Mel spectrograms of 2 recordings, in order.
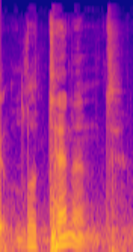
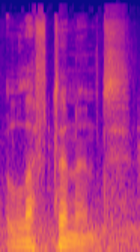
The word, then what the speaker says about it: lieutenant: the pronunciation it's um it's usually Lieutenant but here it's leftenant which begs the question for the do not engage main UK pronunciation or some something like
